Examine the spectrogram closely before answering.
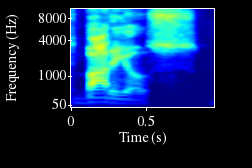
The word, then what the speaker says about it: Barrios: I guess in Spanish they don't do the better sound. It's Barrios. Barrios. Yeah. You got to roll your R's.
